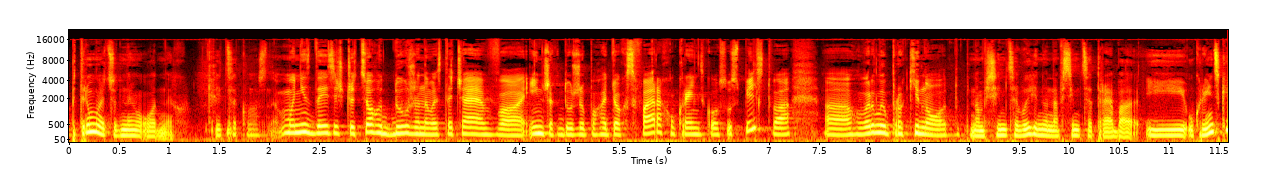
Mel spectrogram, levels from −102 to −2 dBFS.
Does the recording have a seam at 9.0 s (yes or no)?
yes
